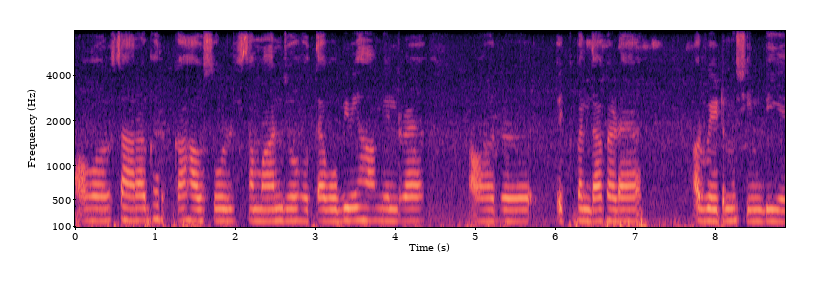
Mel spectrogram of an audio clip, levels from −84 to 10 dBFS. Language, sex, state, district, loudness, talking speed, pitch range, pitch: Hindi, female, Chandigarh, Chandigarh, -16 LUFS, 170 wpm, 175-180 Hz, 180 Hz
